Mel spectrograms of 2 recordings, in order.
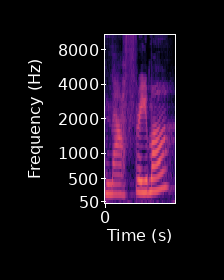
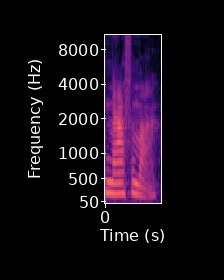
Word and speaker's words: Math3ma: Now you know it's not pronounced Math3ma. It's pronounced Math3ma.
